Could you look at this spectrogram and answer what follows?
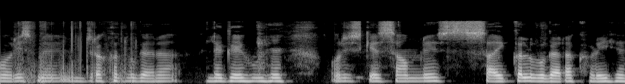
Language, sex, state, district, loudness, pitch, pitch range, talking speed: Hindi, male, Delhi, New Delhi, -18 LUFS, 150 Hz, 145-155 Hz, 135 wpm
